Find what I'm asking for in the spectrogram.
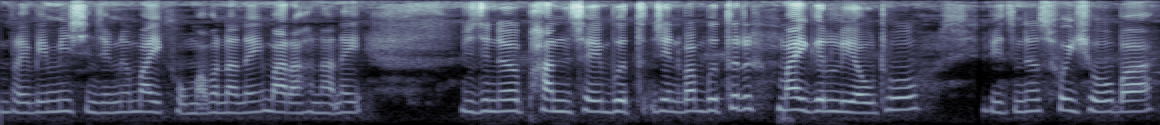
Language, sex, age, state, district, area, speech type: Bodo, female, 45-60, Assam, Kokrajhar, urban, spontaneous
